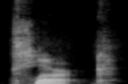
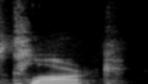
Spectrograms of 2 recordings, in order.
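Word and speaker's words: Clerke: And there's another illness on board, which is poor old Captain, is it Clerk? – Yes. – Clark. – I think they pronounce it Clark, or back then they pronounced it Clark.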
